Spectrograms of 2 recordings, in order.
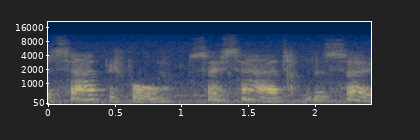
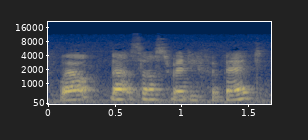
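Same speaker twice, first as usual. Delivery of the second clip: usual speaking voice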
